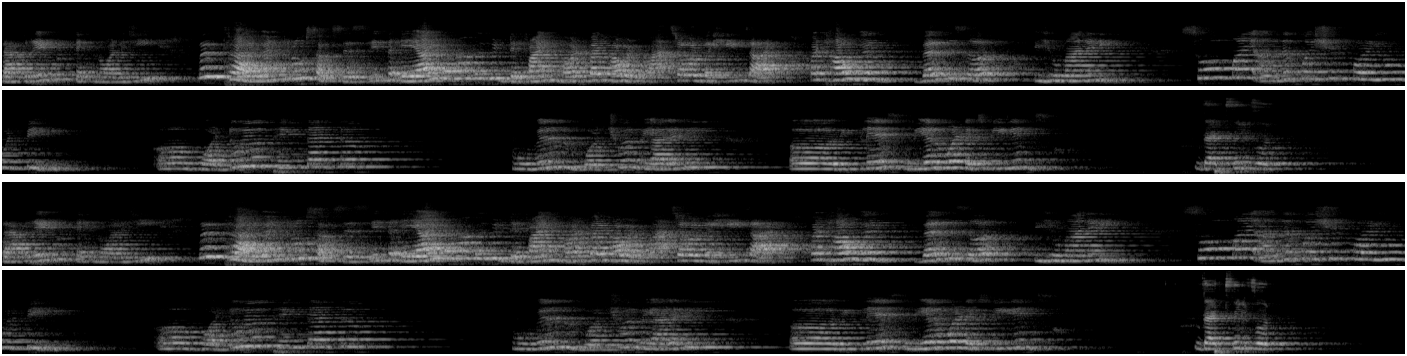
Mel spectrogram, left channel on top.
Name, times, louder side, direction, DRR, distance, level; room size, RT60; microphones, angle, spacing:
voice 1, 0.0-1.5 2.0-7.7 8.1-8.8 9.1-9.9 10.3-11.2 11.8-14.6 15.6-17.6 19.1-21.1 21.9-24.3, left 1 dB, 40° left, -4 dB, 1.0 m, -30 dB
voice 2, 26.0-26.7, right 5 dB, 40° right, 5 dB, 0.3 m, -30 dB
5.5 x 2.3 x 3.9 m, 1.4 s
head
